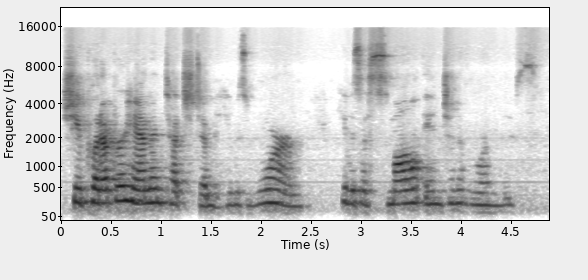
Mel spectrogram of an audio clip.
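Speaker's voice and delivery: ordinary delivery, nothing marked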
